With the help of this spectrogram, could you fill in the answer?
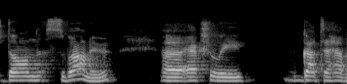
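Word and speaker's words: Dan Swanö: that Dan or or as it's pronounced in Swedish, Don Suanu, uh actually got to have a hand in.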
